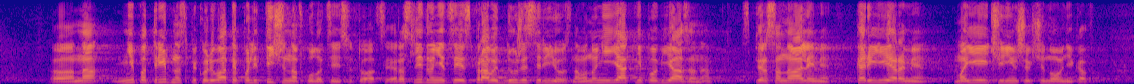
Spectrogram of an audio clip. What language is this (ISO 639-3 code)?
ukr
